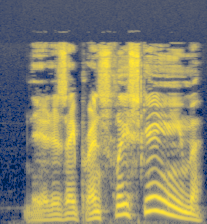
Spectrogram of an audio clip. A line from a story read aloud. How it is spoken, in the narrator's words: cried Hook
